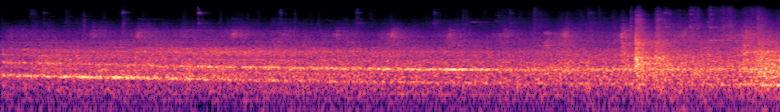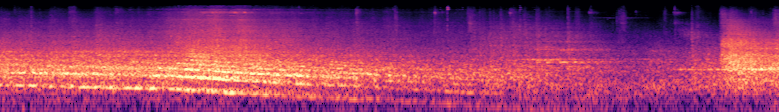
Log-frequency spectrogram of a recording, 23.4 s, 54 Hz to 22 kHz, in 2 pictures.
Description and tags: Moscow metro station ambience.
Recorded via Tascam DR-100MkII.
